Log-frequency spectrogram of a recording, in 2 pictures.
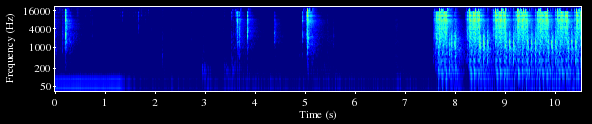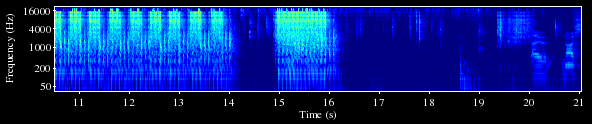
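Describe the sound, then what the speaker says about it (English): A TM MP5A4 NGRS airsoft electric gun with a 35K motor fires long sustained bursts during a stress test, a loud rapid mechanical rattle, with scattered clicks and handling noises around the bursts. "So nice snappy trigger response on that 35K. Yeah, good rate of fire, not crazy."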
